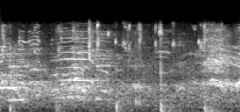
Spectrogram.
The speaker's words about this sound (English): He just kept dribbling, and finally decided he's going to shoot the basketball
